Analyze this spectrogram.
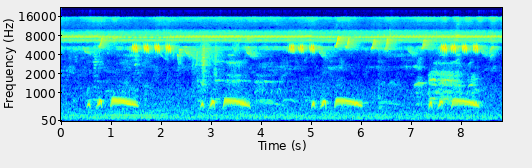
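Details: Captive decoy Spotted Dove with a big voice, used in decoy trapping in Thailand, giving four calls: each is two short hollow notes, then a long, level, slightly falling coo, about every two seconds, with faint high insect-like chirps and a thin steady whine.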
